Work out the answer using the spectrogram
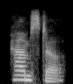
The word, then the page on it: hamster: Indian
